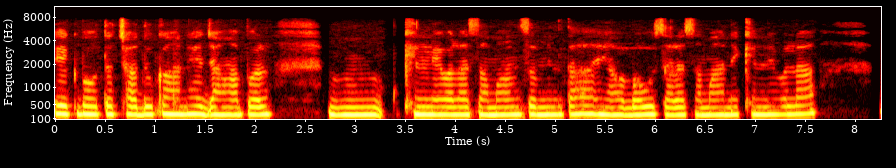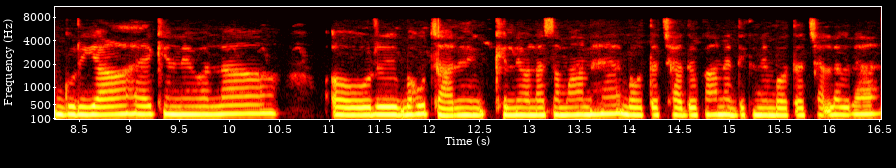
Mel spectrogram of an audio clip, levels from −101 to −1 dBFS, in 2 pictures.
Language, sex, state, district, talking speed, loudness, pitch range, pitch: Hindi, female, Bihar, Samastipur, 160 wpm, -17 LUFS, 215-230 Hz, 220 Hz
